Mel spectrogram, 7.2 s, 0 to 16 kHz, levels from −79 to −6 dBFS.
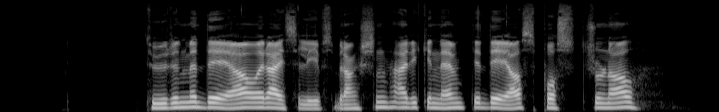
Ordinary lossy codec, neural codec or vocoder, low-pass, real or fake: MP3, 64 kbps; none; 14.4 kHz; real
